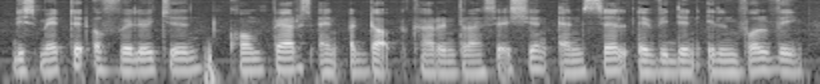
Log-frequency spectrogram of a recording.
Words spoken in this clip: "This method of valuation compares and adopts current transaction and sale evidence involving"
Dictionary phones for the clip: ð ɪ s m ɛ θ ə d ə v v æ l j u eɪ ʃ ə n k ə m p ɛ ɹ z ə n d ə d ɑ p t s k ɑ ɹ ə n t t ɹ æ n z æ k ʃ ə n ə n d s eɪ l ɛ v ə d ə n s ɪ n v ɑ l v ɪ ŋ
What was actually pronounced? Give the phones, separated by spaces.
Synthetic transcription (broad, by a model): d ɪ s m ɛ t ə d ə f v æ l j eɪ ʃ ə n k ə m p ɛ ɹ s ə n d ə d ɑ p t k ɑ ɹ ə n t t ɹ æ n s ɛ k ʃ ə n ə n s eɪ l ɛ v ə d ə n ɪ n v ɑ l v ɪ ŋ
